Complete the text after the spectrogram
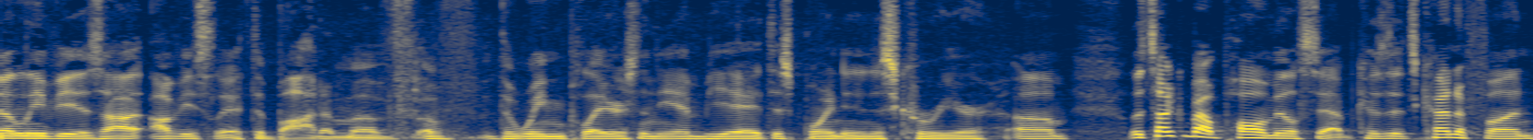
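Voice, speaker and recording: A man with an unremarkable speaking voice talks at a fairly quick pace, with hardly any pauses. His pitch sits in the medium range and his intonation stays fairly even. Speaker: podcast host. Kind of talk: casual sports talk.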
